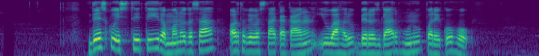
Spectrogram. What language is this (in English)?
Nepali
